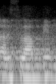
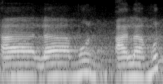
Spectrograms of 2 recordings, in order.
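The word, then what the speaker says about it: Alif Lam Mim: masih bahasa bumi sedangkan alif.lam.mim bahasa langit semua orang Arab bingung Hai kita Alhamdulillah diizinkan Allah subhanahuwata'ala mendapatkan ayat-ayat seperti ini dan dibacanya bukan alamun alamun artinya penyakit sakit di kolom Alif itu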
